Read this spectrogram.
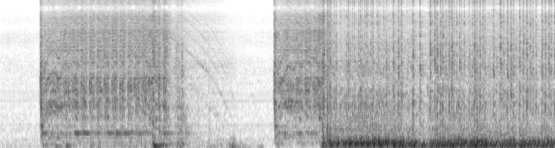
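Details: Cobra freshly built engine, second start during cam break-in, run outside with laptop connected: brief crank, catch and stall, then second crank fires into deep steady lumpy idle; normal start.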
